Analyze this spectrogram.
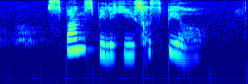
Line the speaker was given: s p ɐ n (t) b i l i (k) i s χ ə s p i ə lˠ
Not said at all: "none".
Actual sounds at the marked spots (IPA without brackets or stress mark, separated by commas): s, k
